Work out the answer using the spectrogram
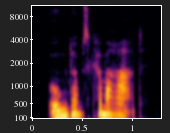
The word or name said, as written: ungdomskammerat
